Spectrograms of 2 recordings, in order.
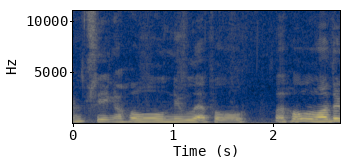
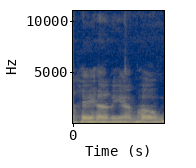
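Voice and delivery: plain

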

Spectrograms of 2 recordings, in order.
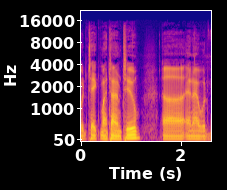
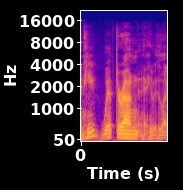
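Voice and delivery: ordinary talk

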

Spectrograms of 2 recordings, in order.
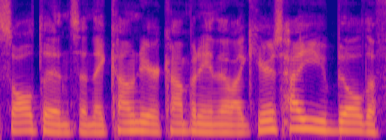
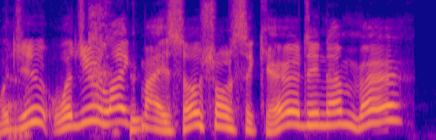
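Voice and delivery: put-on old person voice, higher; 9 semitones higher than usual. Acting out answering a phone scammer's call: put-on old person voice. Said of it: "You don't have to overdo it like that".

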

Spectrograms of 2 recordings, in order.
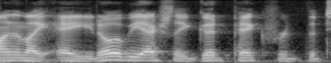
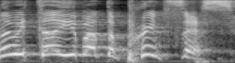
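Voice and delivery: very high, loud, raised ranting voice; 5 dB louder than usual. Imagining Mario voiced by Bill Burr: Bill Burr ranting. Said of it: "Bill Burr is just gonna be like".

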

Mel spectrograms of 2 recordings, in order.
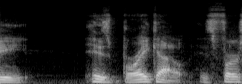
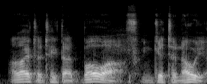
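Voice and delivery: Scottish accent, movie-star style impression. Showing the only impression you can do, perform Sean Connery as done by Robin Williams in Mrs. Doubtfire. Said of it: "I can only do Sean Connery as done by".

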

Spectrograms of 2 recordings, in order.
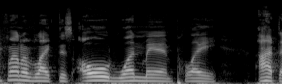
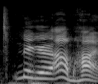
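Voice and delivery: put-on laughing artist voice, higher pitch; 8 semitones higher, 3 dB louder than usual. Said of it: "Paperboy's laughing like".

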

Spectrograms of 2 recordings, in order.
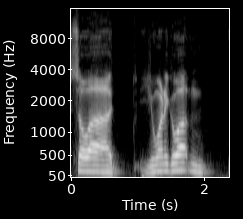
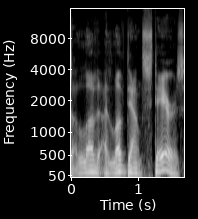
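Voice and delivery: plain

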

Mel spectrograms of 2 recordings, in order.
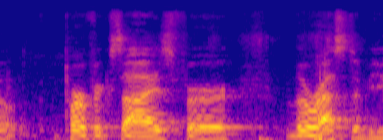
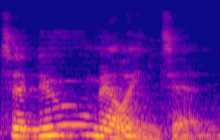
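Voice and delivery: high, hushed, swooping, sing-song tiny voice, soft and lilting; 10 semitones higher, 5 dB quieter than usual. Game master voicing Anson, the halfling mayor, to the players: Anson the halfling mayor voice. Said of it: "you're approached by a smaller halfling. He's maybe 2.5 feet tall. He's wearing real baggy clothes, so he kind of like waddles while he walks. He's got a full beard".

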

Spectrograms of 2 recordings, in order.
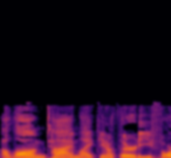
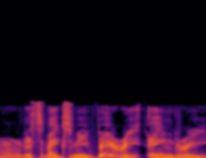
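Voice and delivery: very slow, high cartoon voice, every word stretched; 8 semitones higher than usual. Imitating a favorite cartoon voice: Marvin the Martian voice. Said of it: "the only one I feel I could somewhat imitate".

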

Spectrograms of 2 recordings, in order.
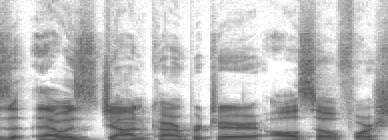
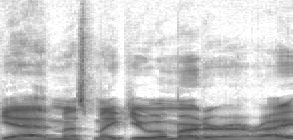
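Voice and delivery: ordinary talk, nothing marked

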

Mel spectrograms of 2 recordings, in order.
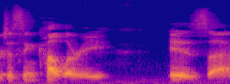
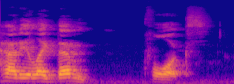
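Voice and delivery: put-on Boston accent with raised pitch; 5 semitones higher than usual. Imagining a celebrity brand ambassador, Ben Affleck Boston accent. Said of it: "Boston accent".

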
